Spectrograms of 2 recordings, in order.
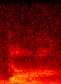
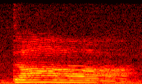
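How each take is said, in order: First: The vowel falls back in the mouth. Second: The vowel is placed forward in the mouth. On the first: The speaker calls it wrong. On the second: The speaker calls it right.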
